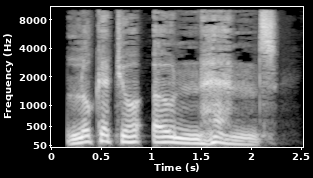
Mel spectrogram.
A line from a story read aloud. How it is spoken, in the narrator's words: he says, trying to keep his voice steady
